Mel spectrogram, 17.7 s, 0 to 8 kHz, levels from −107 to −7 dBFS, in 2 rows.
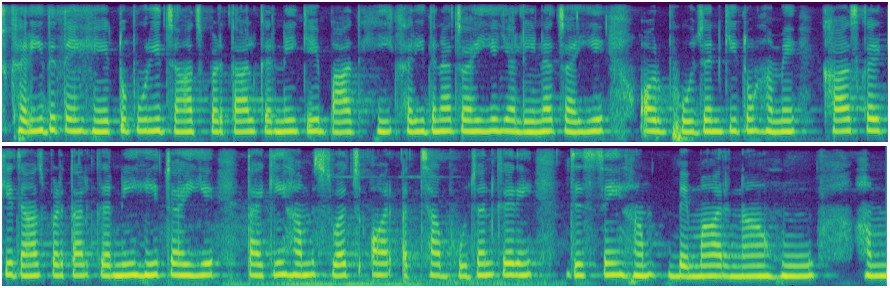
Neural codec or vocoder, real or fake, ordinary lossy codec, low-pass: none; real; none; 7.2 kHz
